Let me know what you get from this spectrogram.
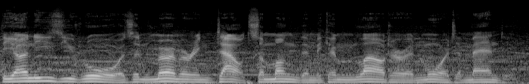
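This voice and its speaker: A man's voice: mid-range voice, background noise. A man narrating a scripted fantasy story in a dramatic storytelling style.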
